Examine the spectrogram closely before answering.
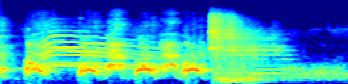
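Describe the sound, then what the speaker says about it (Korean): A large, fierce dog named Hunter at a house in a rural village, giving a quick run of four or five loud, close barks followed by a longer strained, whining yelp. "집 앞을 지나가는 사람만 봐도 무섭게 짖어댄다는데요"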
